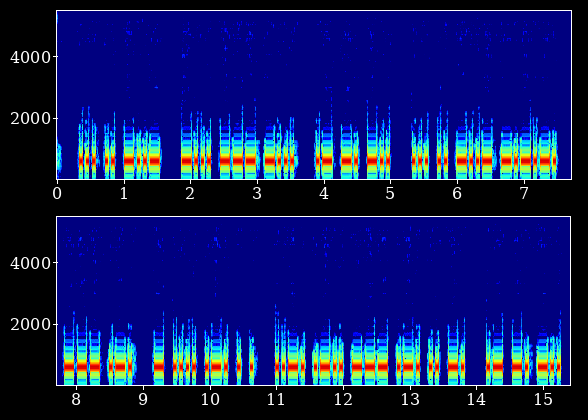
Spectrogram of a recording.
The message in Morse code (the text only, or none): SIX BOB AND SIX; OR THREE FLORIN AND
